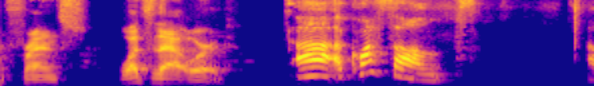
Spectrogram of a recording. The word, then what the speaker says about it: croissant: A croissant. I like croissants. See, we would pronounce that more as a sophisticated French person, and we would say croissant. So the stress is on the second syllable, croissant.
